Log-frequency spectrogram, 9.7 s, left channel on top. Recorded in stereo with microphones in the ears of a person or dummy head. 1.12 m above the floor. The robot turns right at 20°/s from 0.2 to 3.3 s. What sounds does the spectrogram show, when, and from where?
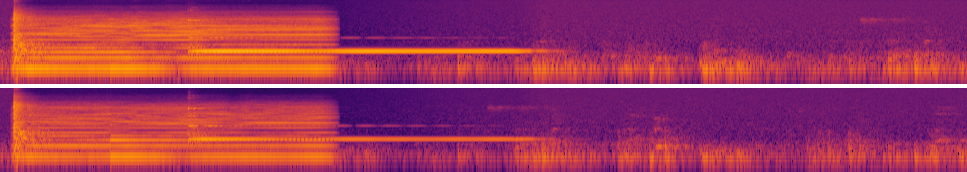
0.1 s a gunshot: centre (ahead or behind), 0.7 m; by 0.6 s 5° left (ahead or behind), 0.7 m
1.9 s a clink: 10° right (ahead or behind), 2.5 m; by 5.2 s 40° right (ahead or behind), 2.5 m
